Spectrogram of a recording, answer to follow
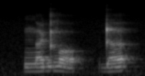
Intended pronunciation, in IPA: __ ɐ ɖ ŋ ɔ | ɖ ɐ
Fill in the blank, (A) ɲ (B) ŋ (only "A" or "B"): B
